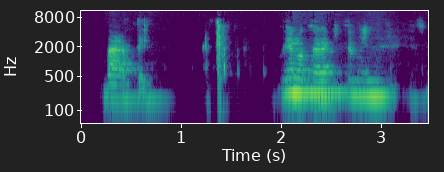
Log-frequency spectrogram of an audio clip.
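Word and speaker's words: Barthel: La Bartel se escribe B de burro, A, R, T, H, E, L. Bartel.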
